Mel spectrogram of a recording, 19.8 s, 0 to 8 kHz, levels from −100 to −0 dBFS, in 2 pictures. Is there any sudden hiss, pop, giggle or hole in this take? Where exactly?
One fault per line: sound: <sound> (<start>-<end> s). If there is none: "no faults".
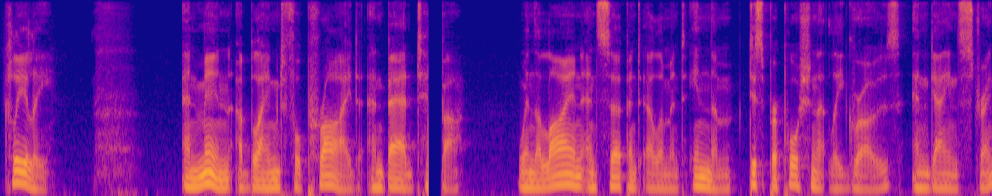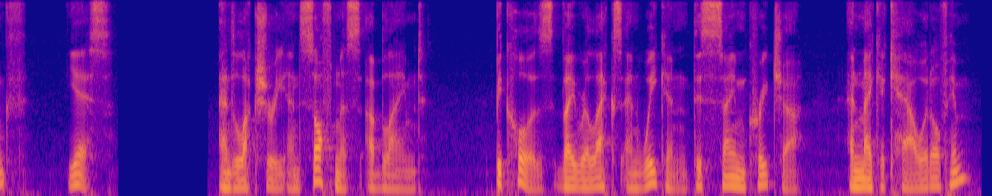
sound: breath (0.9-1.5 s)
sound: dropout (4.3-4.4 s)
